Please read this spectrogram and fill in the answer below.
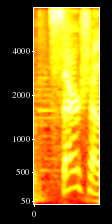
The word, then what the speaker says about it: Saoirse: Saoirse, like inertia.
